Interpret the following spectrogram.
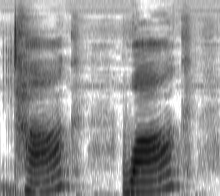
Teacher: in American English it's a ah sound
